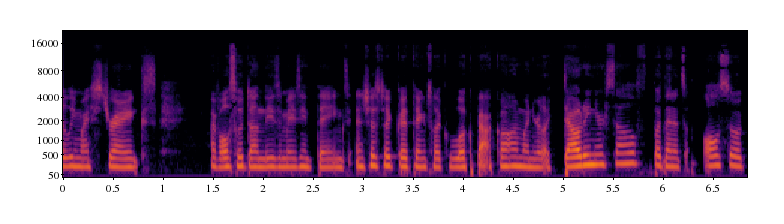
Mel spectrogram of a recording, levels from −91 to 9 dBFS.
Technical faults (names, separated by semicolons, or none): channels drifting apart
